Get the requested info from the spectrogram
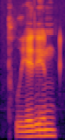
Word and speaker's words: Pleiadian: Now, you first started channeling the Pleiadian Collective. Did I say that right? – You did say it right.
